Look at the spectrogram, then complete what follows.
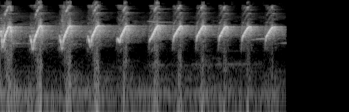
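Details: White-breasted male bar-winged prinia learning its song, pouring out about ten loud, upward-sweeping high chirps in a steady rhythm of roughly five per second.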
